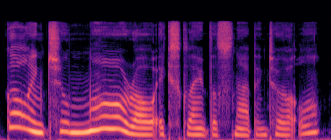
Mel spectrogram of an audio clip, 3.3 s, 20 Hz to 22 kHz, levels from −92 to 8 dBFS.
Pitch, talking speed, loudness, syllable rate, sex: 240 Hz, 125 wpm, -15 LUFS, 3.9 syllables/s, female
